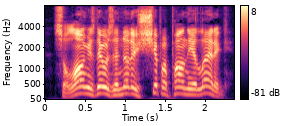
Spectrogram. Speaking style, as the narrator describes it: exclaimed Professor Summerlee heartily

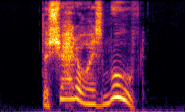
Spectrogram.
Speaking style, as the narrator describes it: I cried

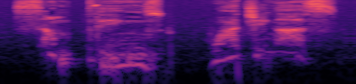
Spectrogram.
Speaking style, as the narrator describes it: Nka whispered into M

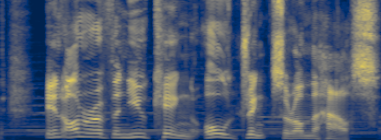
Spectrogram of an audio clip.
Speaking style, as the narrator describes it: the heavy-set woman shouted

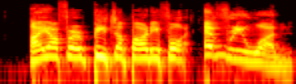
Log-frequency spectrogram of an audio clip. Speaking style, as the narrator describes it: shouted Jim

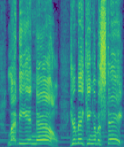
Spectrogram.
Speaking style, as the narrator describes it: The kid kept screaming

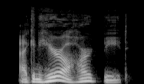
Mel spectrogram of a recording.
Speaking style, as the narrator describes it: said

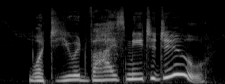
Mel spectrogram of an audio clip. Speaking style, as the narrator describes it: he inquired anxiously

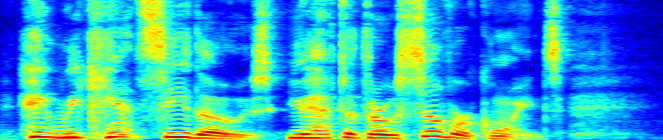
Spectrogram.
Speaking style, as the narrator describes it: the kids would yell

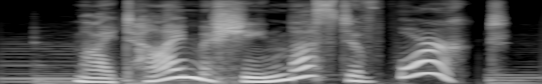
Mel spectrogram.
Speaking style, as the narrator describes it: Bobby said excitedly

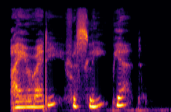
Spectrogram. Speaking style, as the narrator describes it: Midnight whispered to her

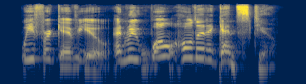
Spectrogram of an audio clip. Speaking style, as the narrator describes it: cried in joyful unison

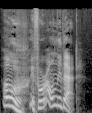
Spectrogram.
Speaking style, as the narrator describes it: sighed Anne

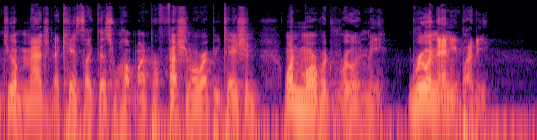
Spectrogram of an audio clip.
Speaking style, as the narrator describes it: muttering

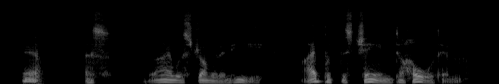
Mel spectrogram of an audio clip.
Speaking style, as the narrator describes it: The Englishman answered quietly

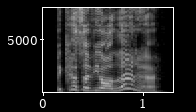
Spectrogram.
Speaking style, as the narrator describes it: she eagerly brought out

